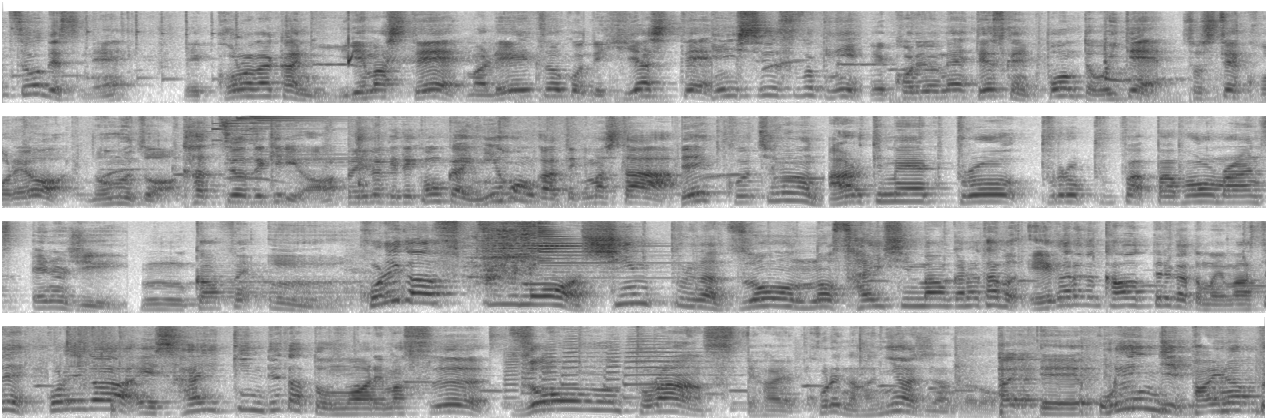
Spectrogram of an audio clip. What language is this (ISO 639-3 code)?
jpn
